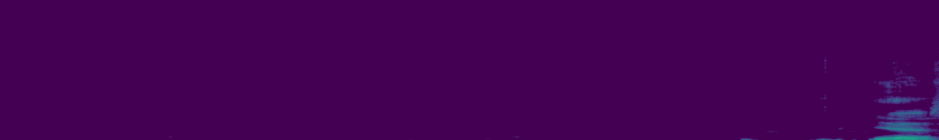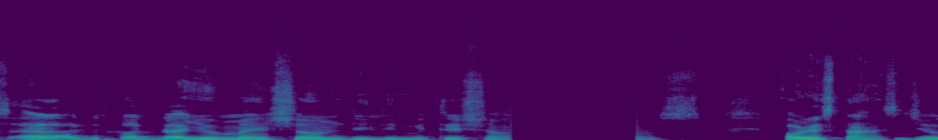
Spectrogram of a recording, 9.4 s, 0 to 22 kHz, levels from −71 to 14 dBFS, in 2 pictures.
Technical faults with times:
7.24-7.87 playback stall
7.87-9.38 time-compressed catch-up

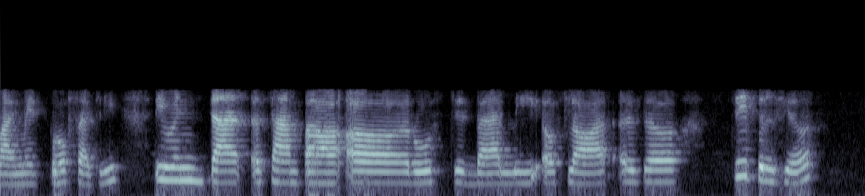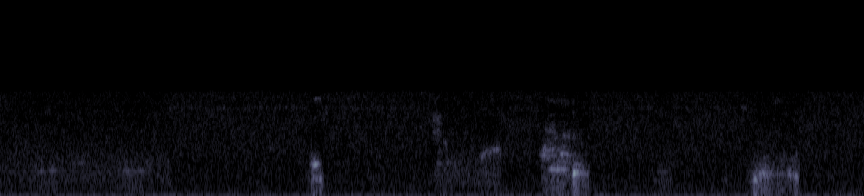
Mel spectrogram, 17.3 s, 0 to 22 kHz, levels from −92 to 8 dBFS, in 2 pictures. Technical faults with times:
0.00-17.29 GSM full-rate codec
0.54-0.61 lost GSM frames
3.08-3.34 lost GSM frames
6.02-6.07 lost GSM frames
7.80-7.84 lost GSM frames

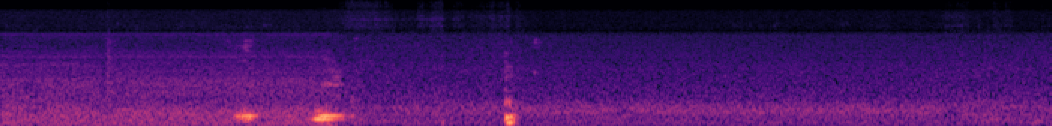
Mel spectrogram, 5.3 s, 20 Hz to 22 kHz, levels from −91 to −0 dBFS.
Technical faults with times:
0.00-1.59 other side's voice leaking through
1.06-1.27 speech suppressed in double talk
1.53-1.57 speech suppressed in double talk
3.29-3.37 speech suppressed in double talk

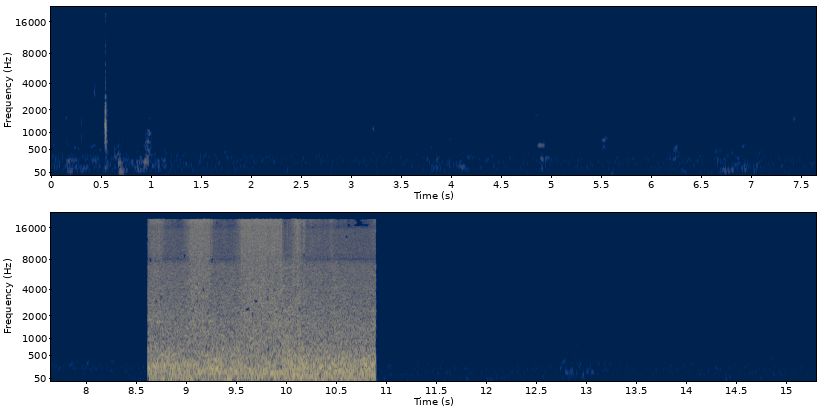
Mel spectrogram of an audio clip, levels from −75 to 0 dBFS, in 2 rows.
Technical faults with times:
8.62-10.89 samples built from the wrong bytes

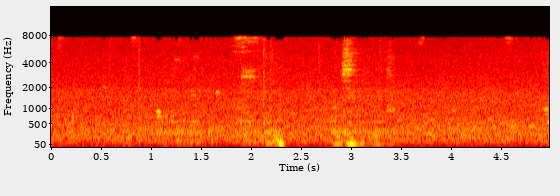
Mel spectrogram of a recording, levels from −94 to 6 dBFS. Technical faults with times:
none

